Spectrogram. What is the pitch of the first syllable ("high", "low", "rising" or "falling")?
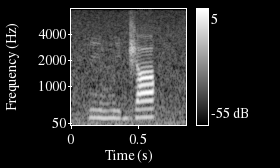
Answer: low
